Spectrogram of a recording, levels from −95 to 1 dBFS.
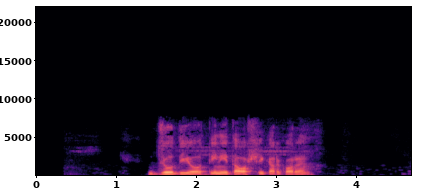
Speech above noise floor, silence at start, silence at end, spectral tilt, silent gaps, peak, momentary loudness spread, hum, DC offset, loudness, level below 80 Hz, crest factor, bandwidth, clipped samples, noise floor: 57 dB; 1.4 s; 1.25 s; -6.5 dB/octave; none; -10 dBFS; 12 LU; none; under 0.1%; -27 LUFS; -68 dBFS; 20 dB; 7.6 kHz; under 0.1%; -83 dBFS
